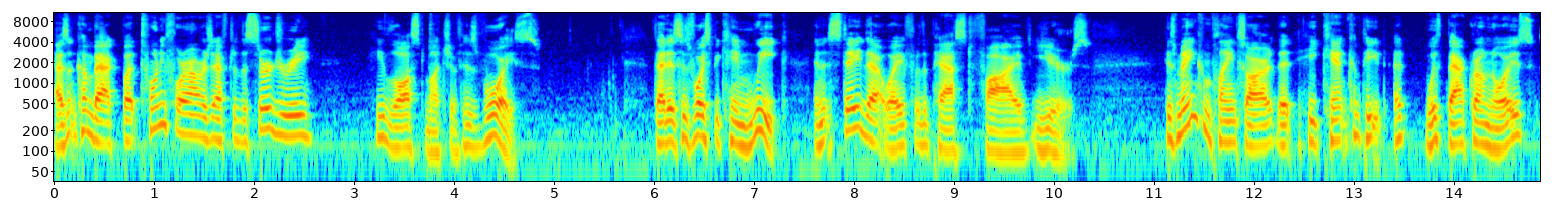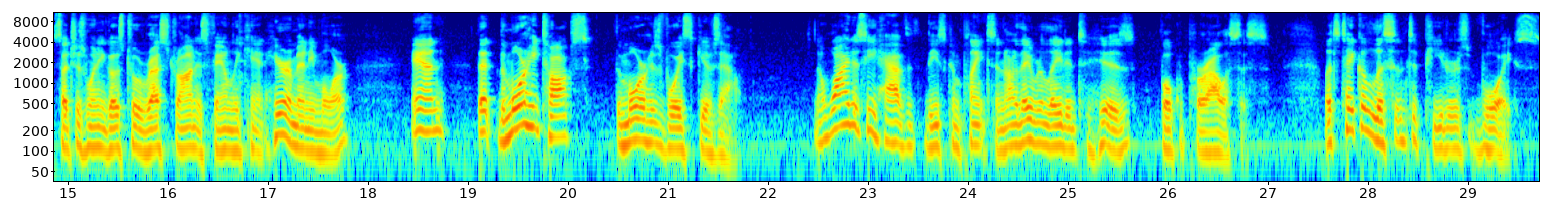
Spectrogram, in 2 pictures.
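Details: Adult male speaker; normal speech.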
